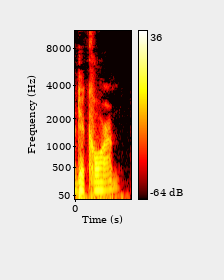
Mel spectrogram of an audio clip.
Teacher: it's a noun and it is the second syllable accented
